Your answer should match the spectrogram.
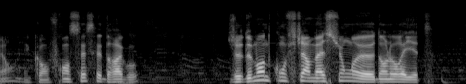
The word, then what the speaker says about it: Draco: mail à la casse écrit draco non parce que ça s'écrit comme ça et ça se dit drago ou alors c'est nous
